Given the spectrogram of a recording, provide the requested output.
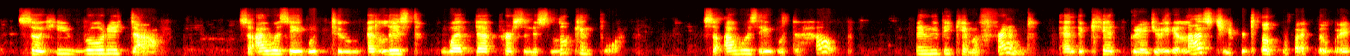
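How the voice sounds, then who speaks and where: With a Korean accent, a woman speaks fairly slowly in a high pitch with very wide pitch swings, and the sound is dry and close with no echo. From South Korea. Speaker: Korean interpreter. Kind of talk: panel discussion.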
